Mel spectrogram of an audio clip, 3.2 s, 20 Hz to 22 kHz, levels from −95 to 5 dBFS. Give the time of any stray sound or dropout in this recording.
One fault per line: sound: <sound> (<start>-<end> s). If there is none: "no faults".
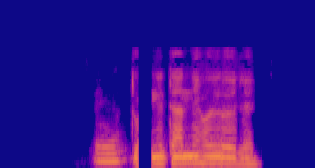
sound: dropout (1.4-1.5 s)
